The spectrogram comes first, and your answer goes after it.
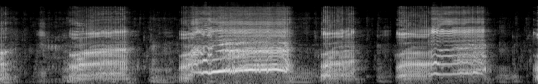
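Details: Screaming domestic pig, called porco caipira: loud harsh squeals in bursts of about one second, rising and falling, with short gaps of silence between them.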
